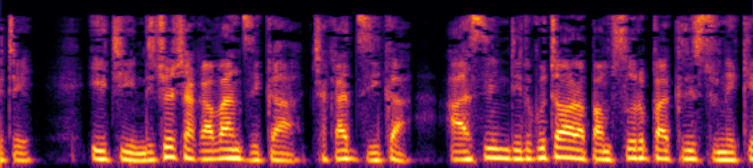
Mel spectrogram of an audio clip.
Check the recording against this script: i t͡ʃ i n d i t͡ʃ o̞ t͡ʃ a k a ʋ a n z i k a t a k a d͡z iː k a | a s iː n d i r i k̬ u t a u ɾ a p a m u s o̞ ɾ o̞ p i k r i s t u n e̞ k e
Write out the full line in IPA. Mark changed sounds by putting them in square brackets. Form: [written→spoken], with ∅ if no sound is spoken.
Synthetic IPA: i t͡ʃ i n d i t͡ʃ o̞ t͡ʃ a k a ʋ a n z i k a [t→t͡ʃ] a k a d͡z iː k a | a s [iː→i] n d i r i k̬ u t a u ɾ a p a m u s o̞ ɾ o̞ p [i→a] k r i s t u n e̞ k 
